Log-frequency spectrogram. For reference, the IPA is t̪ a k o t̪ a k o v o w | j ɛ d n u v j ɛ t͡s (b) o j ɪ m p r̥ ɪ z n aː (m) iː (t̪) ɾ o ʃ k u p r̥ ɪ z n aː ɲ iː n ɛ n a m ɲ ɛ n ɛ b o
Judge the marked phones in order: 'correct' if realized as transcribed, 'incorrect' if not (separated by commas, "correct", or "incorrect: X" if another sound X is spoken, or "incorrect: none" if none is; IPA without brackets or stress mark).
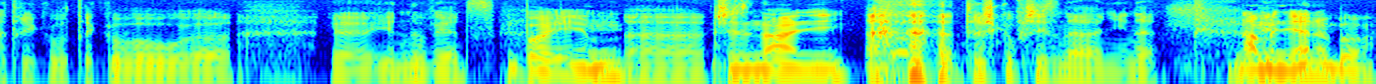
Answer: correct, incorrect: ɲ, correct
